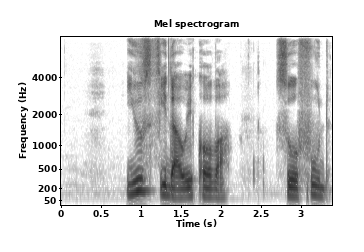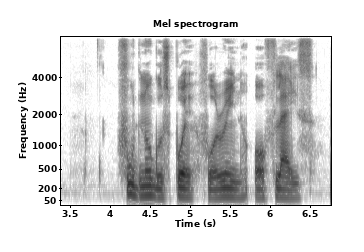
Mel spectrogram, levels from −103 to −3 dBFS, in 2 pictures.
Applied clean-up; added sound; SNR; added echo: none; none; none; none.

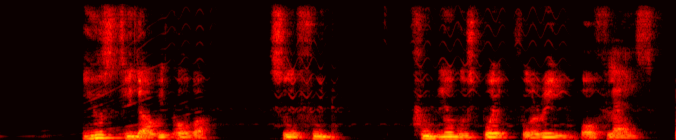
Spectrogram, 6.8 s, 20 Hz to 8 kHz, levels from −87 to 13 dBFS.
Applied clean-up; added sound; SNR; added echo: neural mask model DeepFilterNet 3.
